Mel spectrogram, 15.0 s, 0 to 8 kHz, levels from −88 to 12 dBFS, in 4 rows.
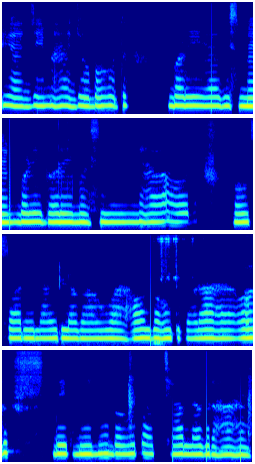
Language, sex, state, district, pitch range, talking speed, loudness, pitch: Hindi, female, Bihar, Purnia, 220-230 Hz, 115 wpm, -35 LUFS, 225 Hz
